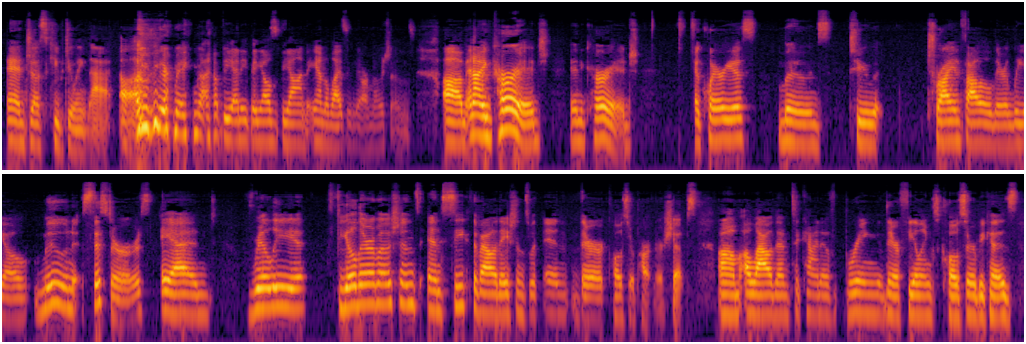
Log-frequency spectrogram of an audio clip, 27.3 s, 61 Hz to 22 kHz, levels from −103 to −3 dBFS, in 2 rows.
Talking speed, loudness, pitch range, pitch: 120 wpm, -23 LUFS, 155-195 Hz, 165 Hz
